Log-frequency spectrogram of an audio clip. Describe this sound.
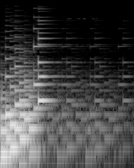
I made these sounds in the freeware midi composing studio nanostudio you should try nanostudio and i used ocenaudio for additional editing also freeware
application, bleep, blip, bootup, click, clicks, desktop, effect, event, game, intro, intros, sfx, sound, startup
